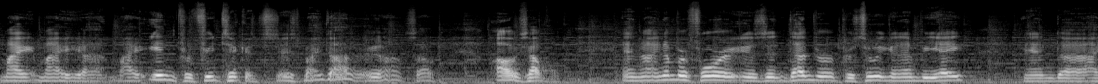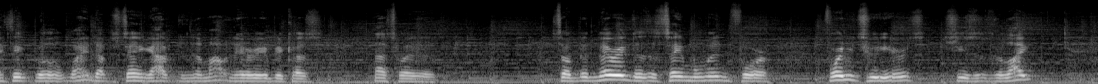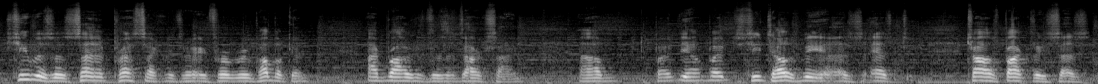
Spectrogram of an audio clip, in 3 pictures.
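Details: Dysarthria in an adult man diagnosed with ALS (Lou Gehrig's disease), which he says is audibly affecting his voice; he expects only a few more months of being able to work.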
